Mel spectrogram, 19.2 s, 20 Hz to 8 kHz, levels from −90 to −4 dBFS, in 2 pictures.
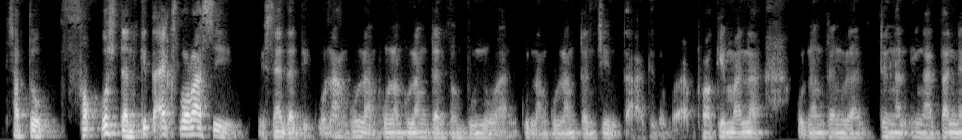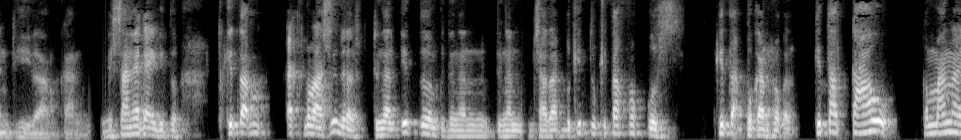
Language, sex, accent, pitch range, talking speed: Indonesian, male, native, 95-125 Hz, 130 wpm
